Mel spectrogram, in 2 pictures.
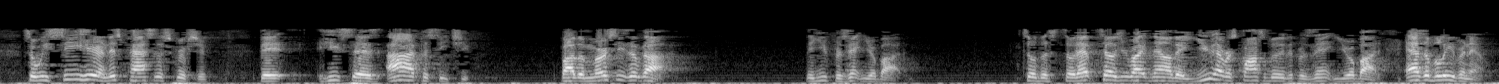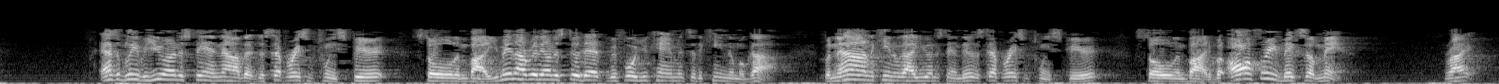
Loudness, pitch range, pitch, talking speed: -12 LUFS, 140-200 Hz, 170 Hz, 195 wpm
